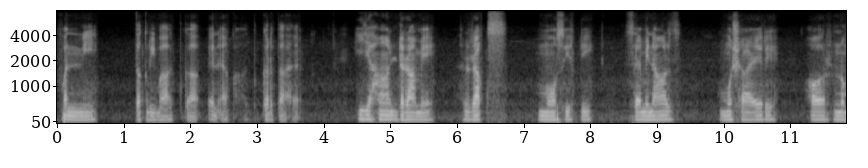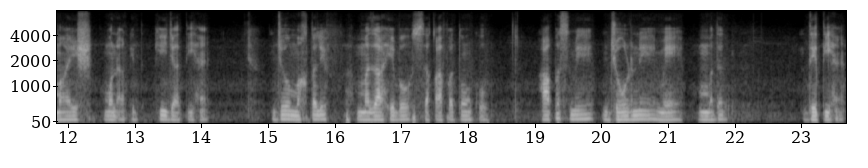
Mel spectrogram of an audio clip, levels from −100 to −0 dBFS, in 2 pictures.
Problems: constant background noise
